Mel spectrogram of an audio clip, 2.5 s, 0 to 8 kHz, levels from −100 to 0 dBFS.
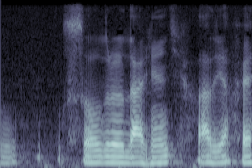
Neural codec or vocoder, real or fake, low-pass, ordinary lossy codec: none; real; 7.2 kHz; none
